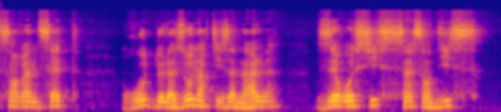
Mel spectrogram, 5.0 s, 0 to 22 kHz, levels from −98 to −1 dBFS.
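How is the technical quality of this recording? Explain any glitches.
There are no glitches anywhere in this speech recording. No dropouts, clicks or other transmission or processing faults show up at any point.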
